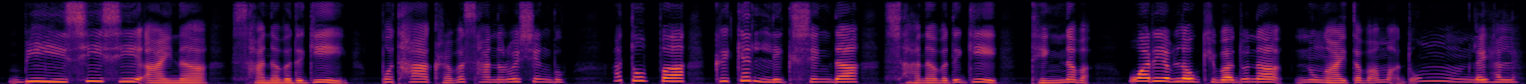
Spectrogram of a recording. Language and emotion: Manipuri, disgusted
